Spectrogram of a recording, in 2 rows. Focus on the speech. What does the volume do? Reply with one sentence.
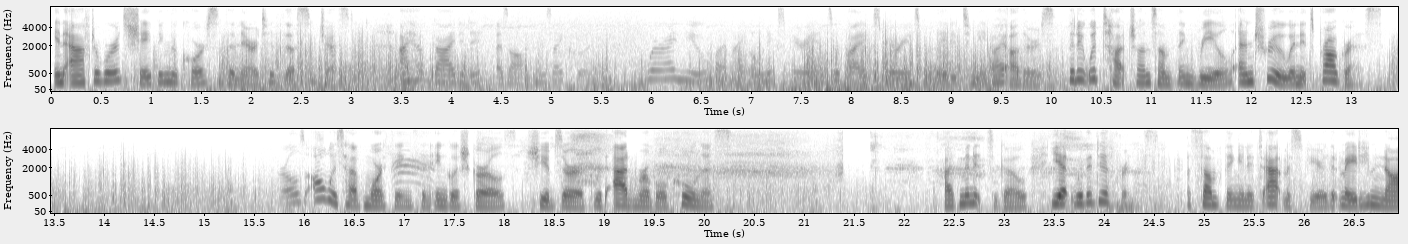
The volume of the speech goes down, then up.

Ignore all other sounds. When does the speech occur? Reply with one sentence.
The speech can be heard from 0.0 to 13.3 s, from 15.8 to 20.2 s and from 22.4 to 26.9 s.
